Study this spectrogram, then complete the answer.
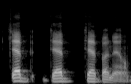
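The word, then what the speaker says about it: Delbonnel: In fact, also Brunel Debonel. The L's, the first L is silent.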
